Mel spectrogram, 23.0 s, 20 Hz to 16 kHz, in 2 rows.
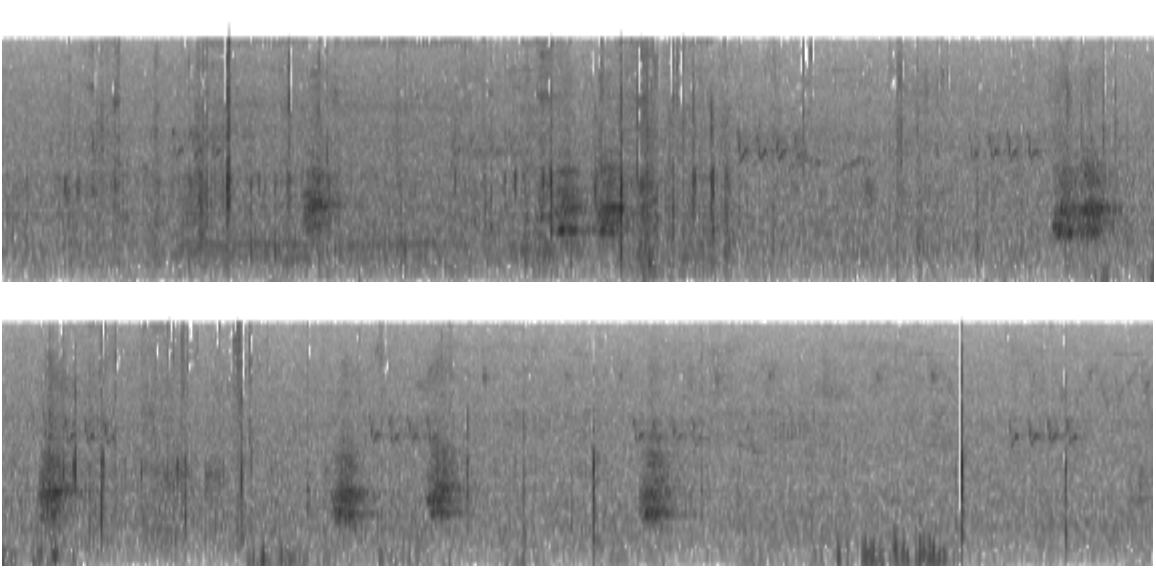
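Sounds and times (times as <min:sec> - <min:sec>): small clicks: 0:00.6 - 0:08.2.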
